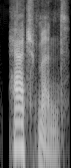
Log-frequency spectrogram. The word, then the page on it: hatchment: American English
